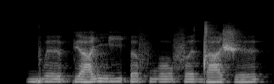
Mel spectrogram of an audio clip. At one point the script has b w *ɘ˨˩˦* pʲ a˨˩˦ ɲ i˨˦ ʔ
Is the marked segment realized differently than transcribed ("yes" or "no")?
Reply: no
